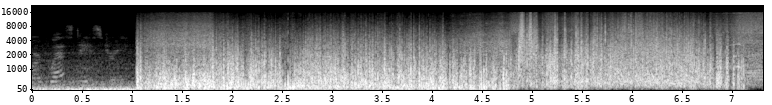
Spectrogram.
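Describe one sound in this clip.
Wind and road noise rush loudly past an open car window.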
